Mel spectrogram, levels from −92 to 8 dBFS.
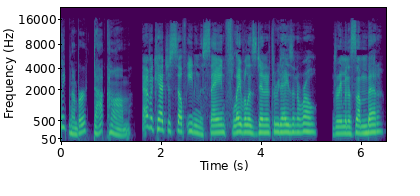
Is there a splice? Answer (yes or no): yes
